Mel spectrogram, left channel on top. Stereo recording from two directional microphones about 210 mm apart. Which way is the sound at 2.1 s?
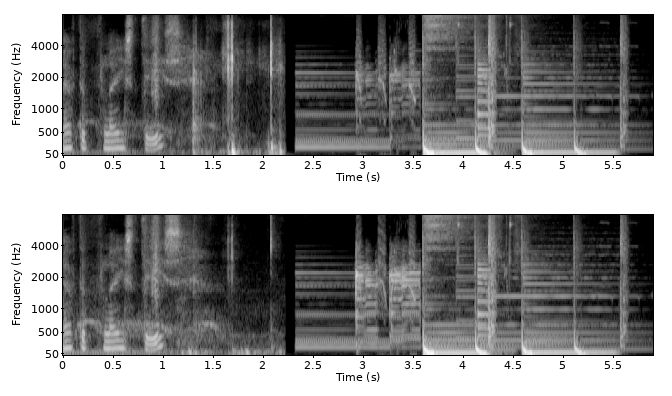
Centre (ahead or behind).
